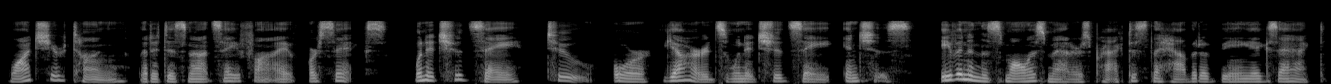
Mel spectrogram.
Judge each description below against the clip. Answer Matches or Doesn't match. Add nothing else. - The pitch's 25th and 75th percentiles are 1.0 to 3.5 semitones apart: Doesn't match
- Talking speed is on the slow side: Doesn't match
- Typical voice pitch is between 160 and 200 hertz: Doesn't match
